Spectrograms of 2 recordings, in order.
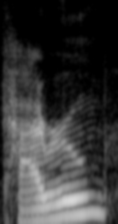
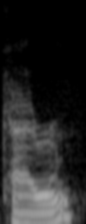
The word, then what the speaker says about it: Kyurem: So this is I think it's pronounced Kyurem. Correct me if I'm wrong, but he basically infused with Zekrom or Reshiram.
